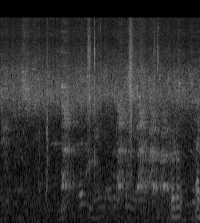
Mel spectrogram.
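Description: A dog barking repeatedly in the background, several short calls in a row, with people talking; a voice comes in near the end.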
